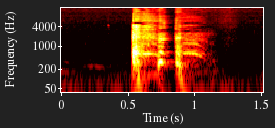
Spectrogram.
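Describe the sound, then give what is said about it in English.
A man gives a brief cough, a few quick, rough bursts packed into under half a second, then quiet. “He coughed.”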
